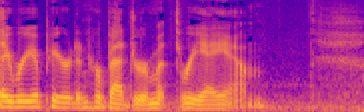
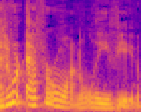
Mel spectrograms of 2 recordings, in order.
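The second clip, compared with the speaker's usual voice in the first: ordinary delivery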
